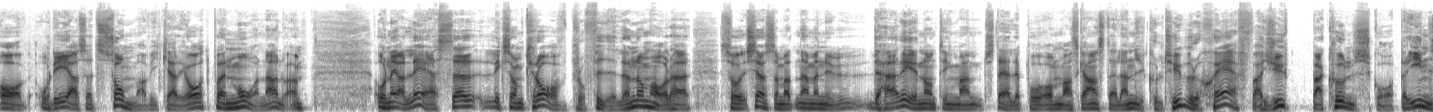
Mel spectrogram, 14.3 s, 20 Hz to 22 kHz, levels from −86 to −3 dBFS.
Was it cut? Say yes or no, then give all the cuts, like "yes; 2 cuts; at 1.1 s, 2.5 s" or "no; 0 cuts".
no; 0 cuts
